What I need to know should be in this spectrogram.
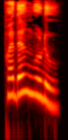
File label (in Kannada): "ಪದಂಗೆಡು", Kannada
